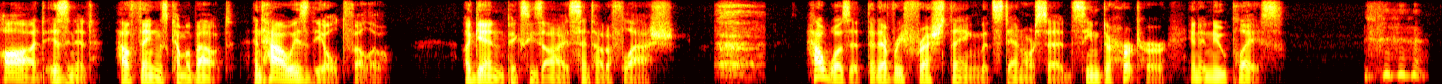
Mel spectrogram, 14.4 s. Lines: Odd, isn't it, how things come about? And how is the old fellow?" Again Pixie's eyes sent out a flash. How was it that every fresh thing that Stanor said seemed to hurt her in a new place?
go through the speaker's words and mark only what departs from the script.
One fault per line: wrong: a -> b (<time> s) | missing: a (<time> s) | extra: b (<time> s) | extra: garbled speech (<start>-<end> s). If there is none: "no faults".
no faults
